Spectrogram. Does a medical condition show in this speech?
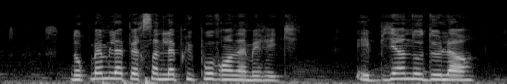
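No.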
